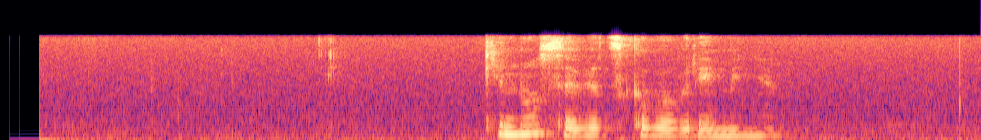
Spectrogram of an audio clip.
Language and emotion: Russian, neutral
